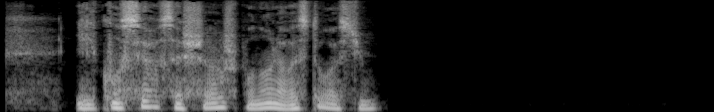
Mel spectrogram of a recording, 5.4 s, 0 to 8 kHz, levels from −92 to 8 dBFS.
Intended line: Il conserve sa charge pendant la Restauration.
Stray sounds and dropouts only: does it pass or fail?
pass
